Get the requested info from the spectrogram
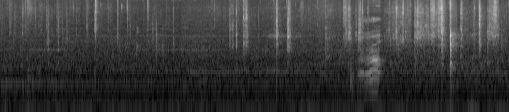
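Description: A foil seasoning packet crinkling and crackling in the hand near the end, with a sharp crackle about a second before the end. Before it, only faint light clicks of hands handling the hens, and a brief voiced hum a little after seven seconds.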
